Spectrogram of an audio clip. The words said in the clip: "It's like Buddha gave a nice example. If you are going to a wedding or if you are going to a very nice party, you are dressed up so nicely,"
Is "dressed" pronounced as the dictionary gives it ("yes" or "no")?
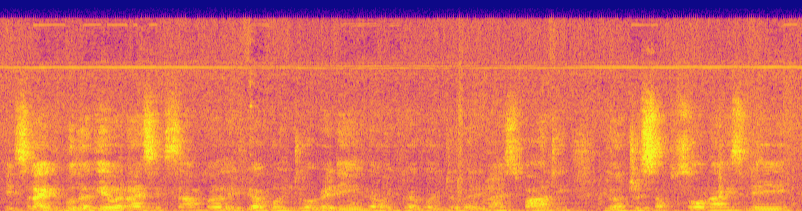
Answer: no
